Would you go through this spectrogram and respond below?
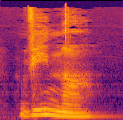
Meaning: war
- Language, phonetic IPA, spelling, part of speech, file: Ukrainian, [ʋʲii̯ˈna], війна, noun, Uk-війна.ogg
